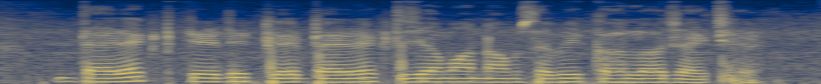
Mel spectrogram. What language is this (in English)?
Maithili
